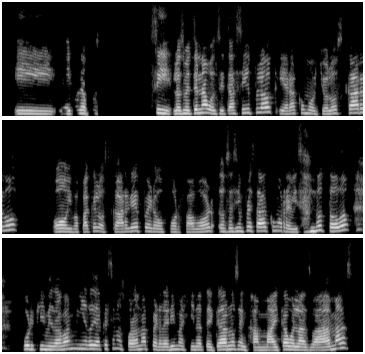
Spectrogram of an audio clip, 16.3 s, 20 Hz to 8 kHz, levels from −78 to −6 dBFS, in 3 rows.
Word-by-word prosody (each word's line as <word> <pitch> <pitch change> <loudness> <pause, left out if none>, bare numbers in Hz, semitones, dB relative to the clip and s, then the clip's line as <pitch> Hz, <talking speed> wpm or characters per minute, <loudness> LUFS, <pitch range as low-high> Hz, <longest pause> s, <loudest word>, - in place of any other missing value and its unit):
y, 205 -3 -1
ahí 210 - -1
ponía, 235 +1 0
pues - - -20 0.8
sí, 245 -7 +3
los 220 +1 +3
metía 230 +2 +4
en - - +2
una 280 - +8
bolsita 225 -2 0
Ziploc, 290 +7 0
y 225 - -4
era 220 +3 -1
como: 240 -2 -4
"Yo 200 +1 -4
los 235 +2 -2
cargo, 290 +6 +2 0.5
o 225 0 +3
mi 215 - -3
papá, 205 +1 -3
que 255 - -5
los 225 -5 -4
cargue, 225 +5 -1
pero, 220 -6 -4
por 200 -2 -6
favor". 205 +6 -2
O 230 - -3
sea, 230 +1 -3
siempre 250 +4 -2
estaba 265 +1 +4
como 280 0 -6
revisando 225 +7 -1
todo, 275 +7 +3 0.5
porque 250 -1 0
me 235 -1 0
daba 230 +4 +2
miedo 280 -2 -2
ya, 260 -1 +2
que 270 +1 -5
se 295 - -15
nos 280 -5 -9
fueran 220 +3 +1
a 260 - +1
perder. 215 -4 -2
Imagínate, 220 -3 -3
quedarnos 235 +3 +3
en 230 -3 0
Jamaica, 190 +3 +2
o 230 - +4
en 215 - +2
las 205 -2 +3
Bahamas, 230 - +2
230 Hz, 190 wpm, -24 LUFS, 210-260 Hz, 0.8 s, una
